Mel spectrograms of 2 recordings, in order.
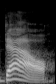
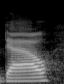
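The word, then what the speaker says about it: Tao: of which was the Dao. Anybody heard of the Dao? Yeah. It's spelled T AO.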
